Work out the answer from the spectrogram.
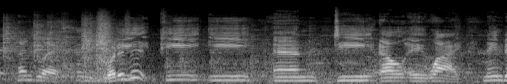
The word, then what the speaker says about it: Pendlay: Pendlay.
